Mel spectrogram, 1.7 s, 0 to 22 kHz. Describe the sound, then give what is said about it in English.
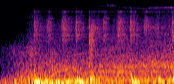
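A truck roars up fast, pulling up on Rabbit at the curb outside a club, its engine loud and tires squealing and skidding across the pavement for a couple of seconds, with no voices. “The truck rolled up on Rabbit fast, just like the Jump Out Boys from 17th and High Grove.”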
